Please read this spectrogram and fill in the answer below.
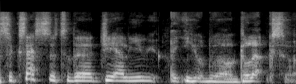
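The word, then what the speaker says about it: Glulx: The successor to the GLU, or Glux. I think it's Glux it's pronounced, isn't it? Or Glulux, yeah. Or Glulux, yeah, Glux. Glulux. There we go. We're going to go with Glulux, all right?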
